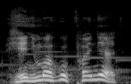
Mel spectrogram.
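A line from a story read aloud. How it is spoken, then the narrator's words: Chuckling. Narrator (Russian): хохотнул отец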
